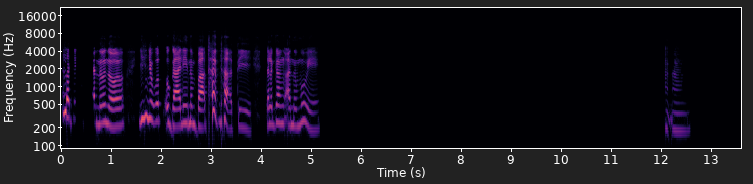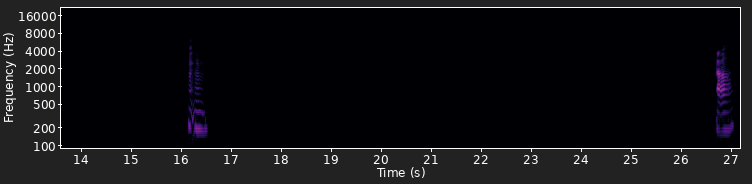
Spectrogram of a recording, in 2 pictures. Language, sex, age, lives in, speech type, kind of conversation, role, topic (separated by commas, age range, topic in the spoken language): Filipino, female, 25-29, Philippines, conversation, podcast, host, Mayroon ka bang naging kasangkapan o larong bidyo noon na hindi mo makakalimutan?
